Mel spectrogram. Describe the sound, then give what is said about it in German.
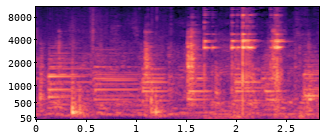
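Glass bottles clink together several times at an irregular pace while drinks (butterbeer, mead and firewhisky) are being served, each bright tap leaving a short high ringing tone, with a soft background murmur between the knocks. “Oh, die Flasche ist schon wieder leer.”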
